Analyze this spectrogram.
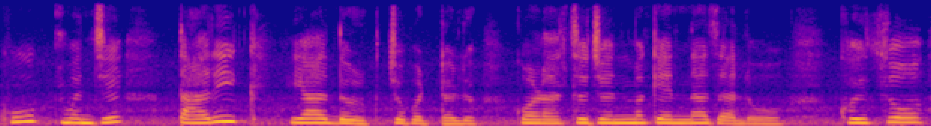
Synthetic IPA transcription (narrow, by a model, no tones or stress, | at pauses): kʰuːpm̤əɳd͡ze | t̪aɾiːkʰ | jad̪əɭkt͡ɕɔpəʈːalɔ | koɽ̃ãt͡səd͡ʑənməkɛnːad͡zalɔ | kʰojt͡sɔ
